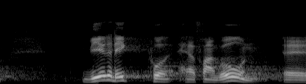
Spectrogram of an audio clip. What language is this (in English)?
Danish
